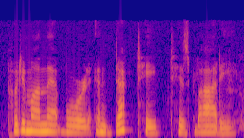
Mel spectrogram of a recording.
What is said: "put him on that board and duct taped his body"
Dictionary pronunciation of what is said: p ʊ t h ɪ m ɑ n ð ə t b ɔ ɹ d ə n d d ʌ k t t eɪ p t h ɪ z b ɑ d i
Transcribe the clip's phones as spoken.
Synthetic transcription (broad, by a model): p ʊ t h ɪ m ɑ n ð ə t b ɔ ɹ d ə n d d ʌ k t t eɪ p t h ɪ z b ɑ d i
